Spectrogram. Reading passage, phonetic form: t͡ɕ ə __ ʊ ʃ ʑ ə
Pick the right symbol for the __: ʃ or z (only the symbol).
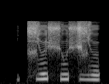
ʃ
